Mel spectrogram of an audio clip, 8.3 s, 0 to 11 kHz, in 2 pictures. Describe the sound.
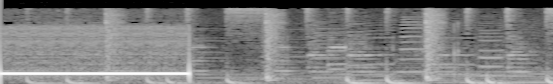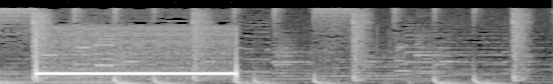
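Ringback tone sounds on a telephone line after a random number starting with 666 is dialed: two long, steady mid-pitched tones, each about a second and a half, separated by a pause with faint tapping.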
